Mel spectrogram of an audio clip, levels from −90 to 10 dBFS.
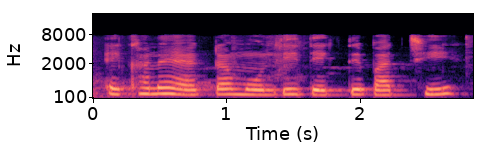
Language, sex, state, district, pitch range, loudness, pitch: Bengali, female, West Bengal, Alipurduar, 225-255 Hz, -14 LUFS, 245 Hz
